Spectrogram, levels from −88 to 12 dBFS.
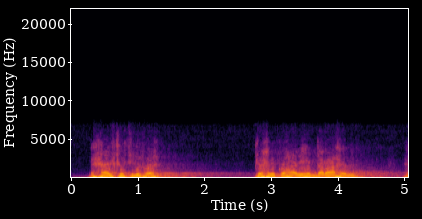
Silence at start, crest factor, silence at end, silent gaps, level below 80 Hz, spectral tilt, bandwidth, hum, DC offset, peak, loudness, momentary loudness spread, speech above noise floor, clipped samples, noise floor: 0.25 s; 12 dB; 0 s; none; -34 dBFS; -11.5 dB/octave; 5 kHz; none; under 0.1%; 0 dBFS; -12 LUFS; 18 LU; 37 dB; under 0.1%; -47 dBFS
